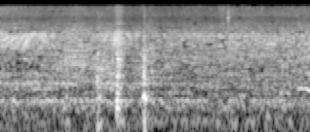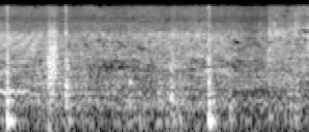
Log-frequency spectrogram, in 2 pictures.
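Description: Upright vacuum cleaner running steadily as its wand attachment sucks loose debris from the floors of a wooden dollhouse, with a few light knocks as the tool bumps the dollhouse.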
